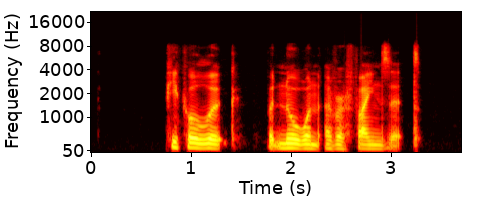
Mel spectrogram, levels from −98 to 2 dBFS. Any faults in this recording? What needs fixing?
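From 2.29 to 3.27 s, right after "look but no one", the speech catches and drags in seven short holds, the longest about 24 ms, adding roughly 80 ms of stretched sound while nothing is lost. These are repeated stalls (stutter): packets arrived late or slower than playback, so the jitter buffer kept running dry and the receiver extended the last sound until audio resumed. The call codec's top end stops near 8 kHz. To prevent this, give the jitter buffer more headroom.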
